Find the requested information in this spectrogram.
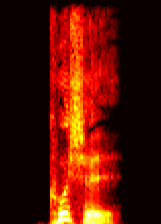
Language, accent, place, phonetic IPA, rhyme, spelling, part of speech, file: German, Germany, Berlin, [ˈkʊʃl̩], -ʊʃl̩, kuschel, verb, De-kuschel.ogg
- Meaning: inflection of kuscheln: 1. first-person singular present 2. singular imperative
